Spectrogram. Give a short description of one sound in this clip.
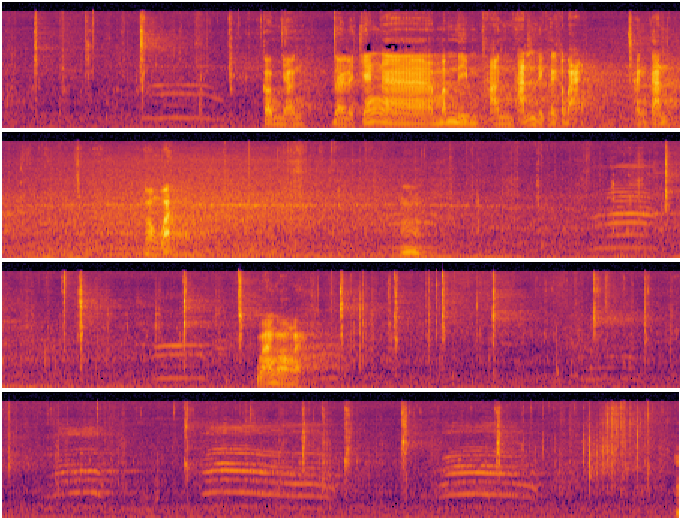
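A young man chews and smacks his lips loudly.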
